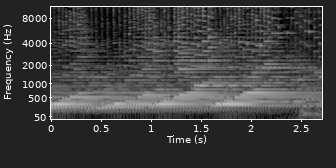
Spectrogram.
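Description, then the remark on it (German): A trombone plays lip slurs, changing pitch only by tightening or relaxing the lips and breath pressure without moving the slide, its rich brassy tone sliding smoothly up and down between a few notes in a continuous, moderately loud phrase with no one talking. “Tonwechsel mit dem Ansatz heißt, der Posaunist oder die Posaunistin kann nur durch das Anspannen oder Entspannen der Lippen plus den Atemluftdruck schon mal verschiedene Tonhöhen erzeugen.”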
